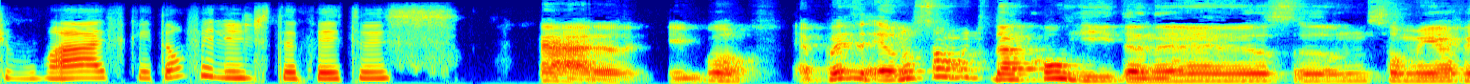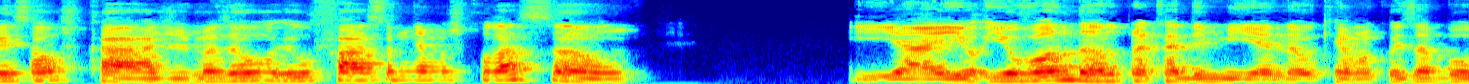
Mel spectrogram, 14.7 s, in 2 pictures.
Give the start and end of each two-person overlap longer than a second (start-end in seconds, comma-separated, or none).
none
